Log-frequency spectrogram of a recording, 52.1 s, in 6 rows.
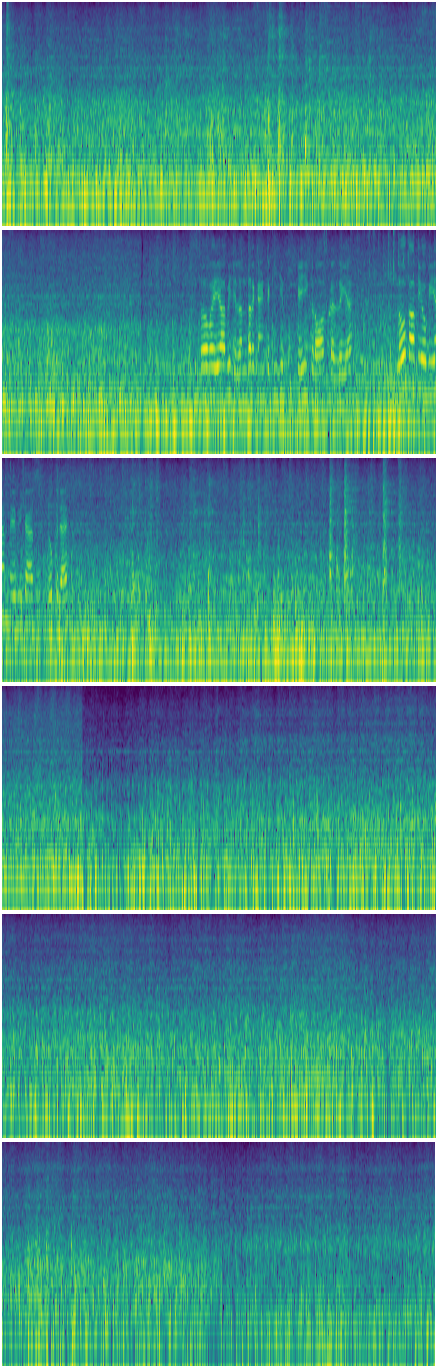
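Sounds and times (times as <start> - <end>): wheels clacking over rail joints: 0.0 - 27.7
train coaches rumbling: 0.0 - 52.0.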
